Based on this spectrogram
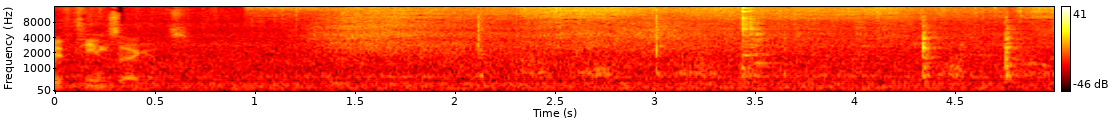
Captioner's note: pan sizzling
